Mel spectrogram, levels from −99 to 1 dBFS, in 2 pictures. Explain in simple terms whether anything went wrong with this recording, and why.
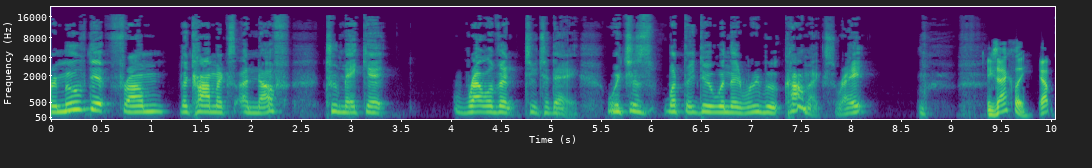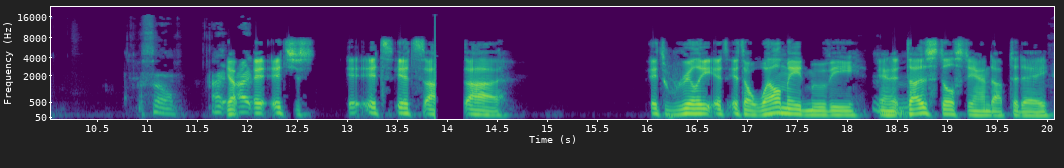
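Something did go wrong, around 13.87 to 14.28 s: a stream reconnect. The connection dropped, the speech went quiet for about 0.29 s, and when the player reconnected it picked up 0.12 s earlier, so you hear a short bit of speech twice.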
